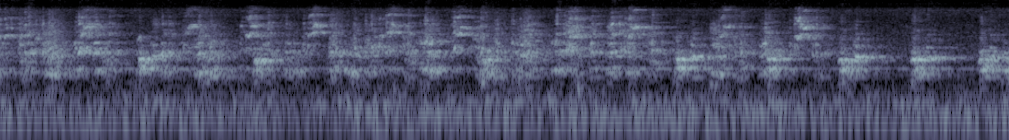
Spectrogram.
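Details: Chukars from Norak in a busy chorus of bright, scratchy clucks and chatter, notes tumbling rapidly and overlapping throughout.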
